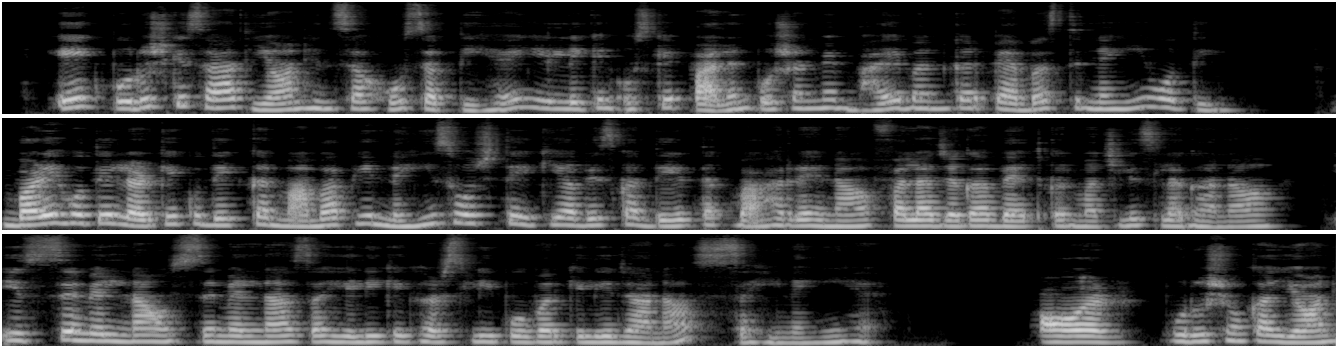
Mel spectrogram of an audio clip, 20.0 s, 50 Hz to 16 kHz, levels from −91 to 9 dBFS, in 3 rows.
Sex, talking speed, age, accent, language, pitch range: female, 185 wpm, 20-39, native, Hindi, 185-235 Hz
